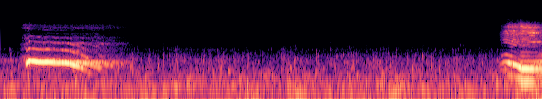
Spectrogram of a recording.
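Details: Deep-sea whale vocalizing: a loud, harmonic-rich moan that slides downward over about two seconds, followed by a long stretch of quiet underwater hiss, then a sudden bright upswept cry at the end.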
